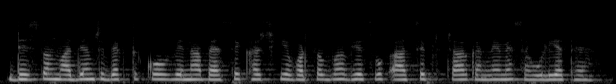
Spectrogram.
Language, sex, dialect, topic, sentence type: Hindi, female, Kanauji Braj Bhasha, banking, statement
